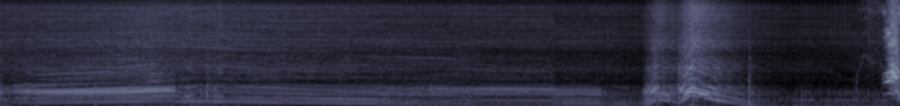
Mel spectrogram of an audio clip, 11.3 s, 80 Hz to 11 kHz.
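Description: An Aprilia RSV4R motorcycle engine drones steadily at high revs, then blips sharply several times near the end, loud and close with no talk.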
